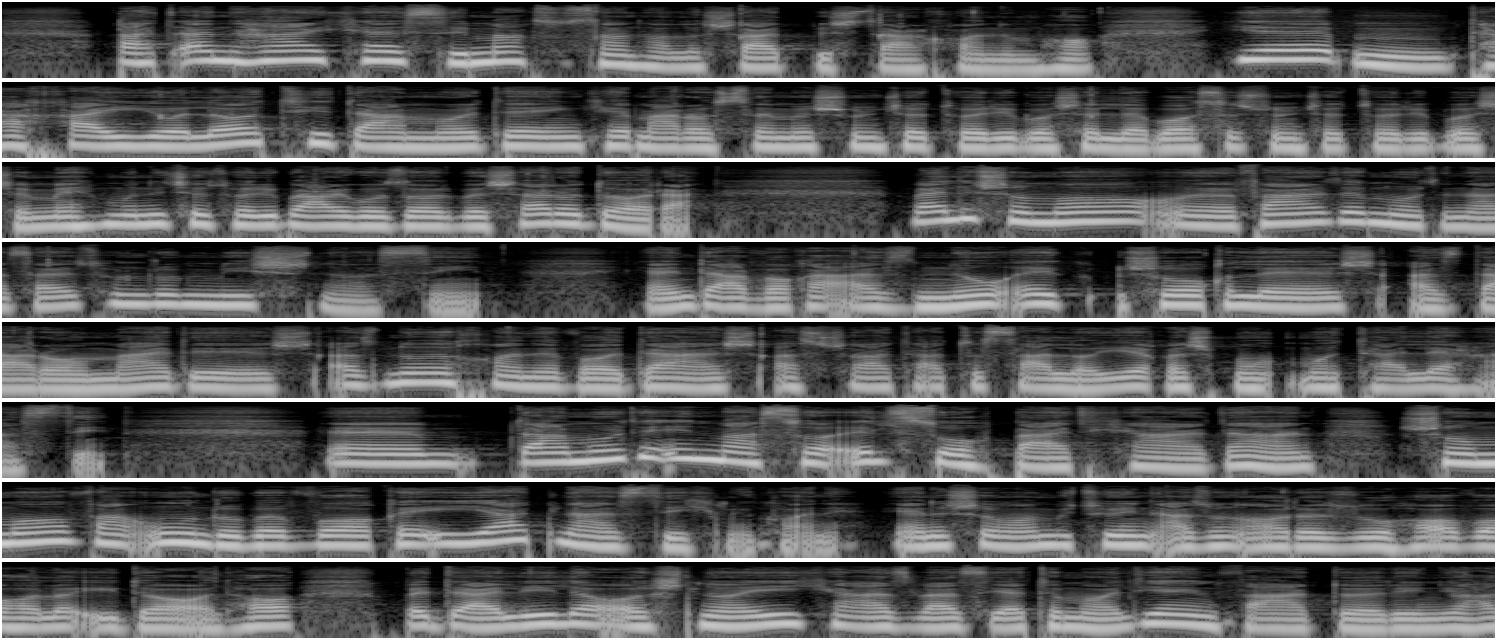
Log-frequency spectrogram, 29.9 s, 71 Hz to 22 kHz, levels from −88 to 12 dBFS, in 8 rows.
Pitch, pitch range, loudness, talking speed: 175 Hz, 160-210 Hz, -19 LUFS, 170 wpm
